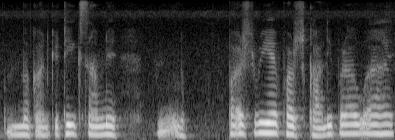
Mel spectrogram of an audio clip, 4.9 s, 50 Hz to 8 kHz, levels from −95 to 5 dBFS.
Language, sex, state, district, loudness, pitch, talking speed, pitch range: Hindi, female, Maharashtra, Washim, -17 LUFS, 180 Hz, 145 wpm, 170-190 Hz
